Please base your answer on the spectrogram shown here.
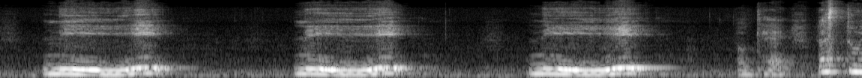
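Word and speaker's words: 你: me it means you when this word stands alone or occurs before a pause you need to pronounce it using the same method first div your tone to the lowest point of your vocal cords and then rebound it lightly like this knee knee knee okay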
